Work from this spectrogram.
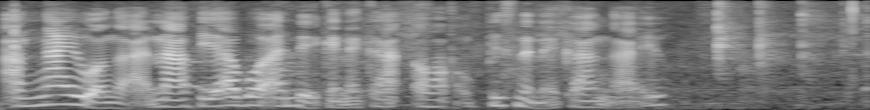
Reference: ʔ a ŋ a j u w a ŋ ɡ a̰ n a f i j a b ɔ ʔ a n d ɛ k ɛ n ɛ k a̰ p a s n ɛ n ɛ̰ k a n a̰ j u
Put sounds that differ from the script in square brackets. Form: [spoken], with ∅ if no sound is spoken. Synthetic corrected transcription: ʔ a ŋ a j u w a ŋ ɡ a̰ n a f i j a b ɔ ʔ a n d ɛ k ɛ n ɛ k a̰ p [i] s n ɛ n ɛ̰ k a [ŋ] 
